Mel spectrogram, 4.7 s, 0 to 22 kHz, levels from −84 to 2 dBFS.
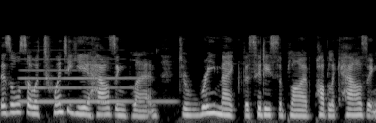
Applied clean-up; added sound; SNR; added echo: classical method Wiener filter.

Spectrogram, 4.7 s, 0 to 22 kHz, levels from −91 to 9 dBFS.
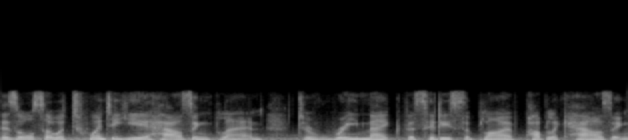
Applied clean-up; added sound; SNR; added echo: none; none; none; none.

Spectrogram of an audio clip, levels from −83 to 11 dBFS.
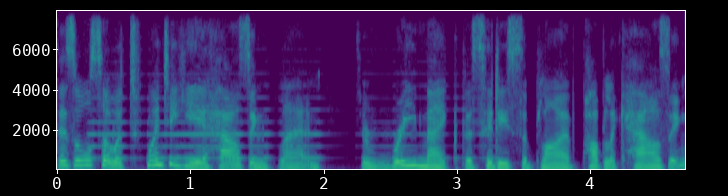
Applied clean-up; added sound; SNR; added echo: neural mask model RNNoise.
